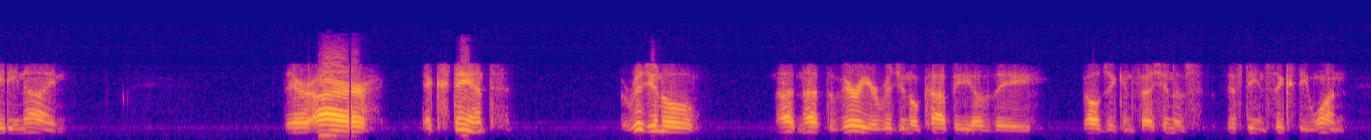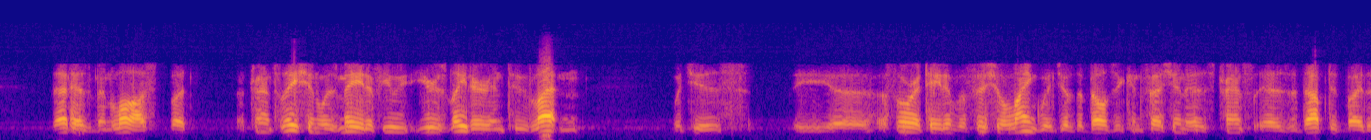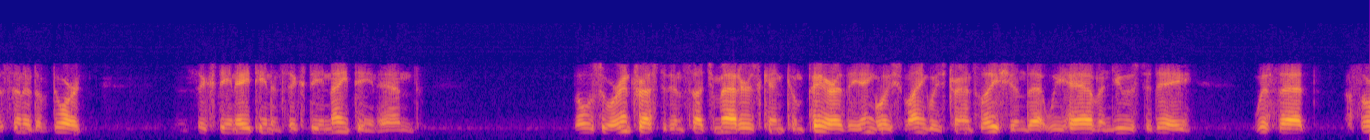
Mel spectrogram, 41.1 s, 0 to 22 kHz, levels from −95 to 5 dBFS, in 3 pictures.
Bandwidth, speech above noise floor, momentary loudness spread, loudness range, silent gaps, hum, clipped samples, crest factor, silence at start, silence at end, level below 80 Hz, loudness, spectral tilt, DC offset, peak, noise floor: 7.4 kHz; 49 dB; 15 LU; 10 LU; none; none; under 0.1%; 18 dB; 0 s; 0 s; -70 dBFS; -20 LUFS; -5.5 dB/octave; under 0.1%; -4 dBFS; -70 dBFS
